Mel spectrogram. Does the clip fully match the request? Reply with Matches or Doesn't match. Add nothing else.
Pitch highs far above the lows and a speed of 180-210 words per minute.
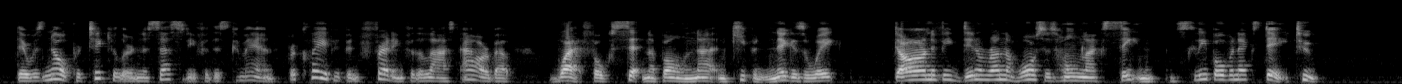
Matches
